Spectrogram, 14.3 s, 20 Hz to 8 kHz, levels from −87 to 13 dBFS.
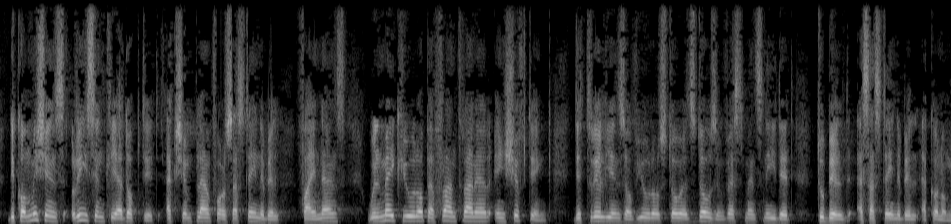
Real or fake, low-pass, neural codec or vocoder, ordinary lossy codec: real; none; none; none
